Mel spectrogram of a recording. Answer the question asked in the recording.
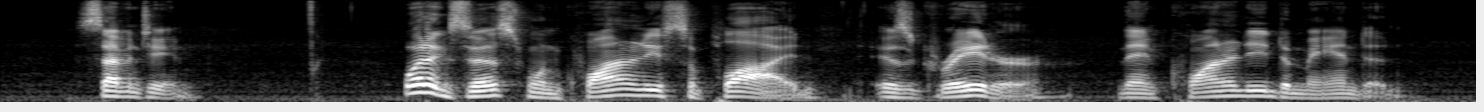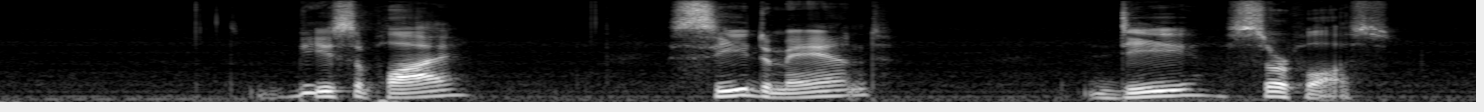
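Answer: D: surplus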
